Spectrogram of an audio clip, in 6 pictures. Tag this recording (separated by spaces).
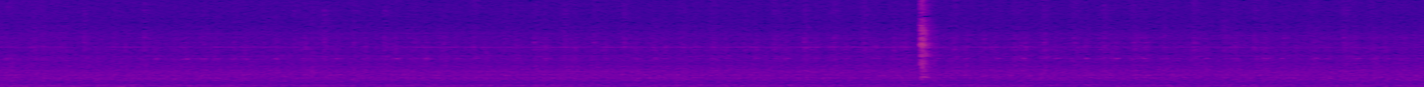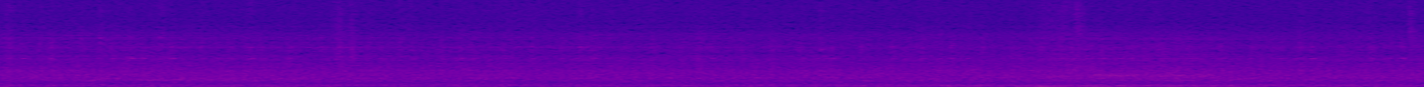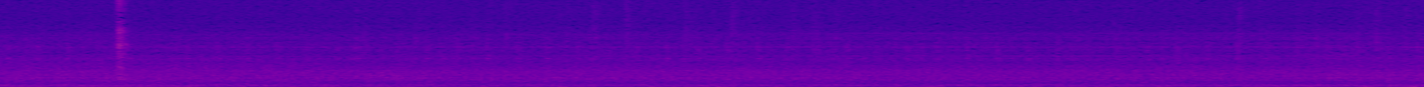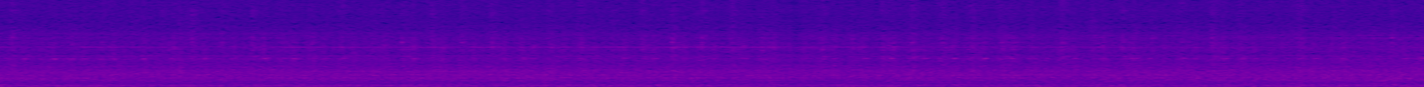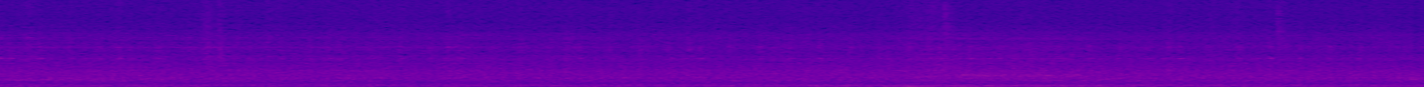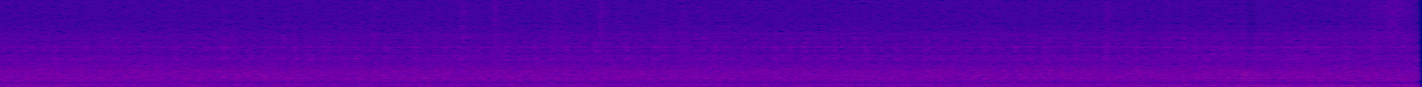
ambiance big-room roomtone white-noise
